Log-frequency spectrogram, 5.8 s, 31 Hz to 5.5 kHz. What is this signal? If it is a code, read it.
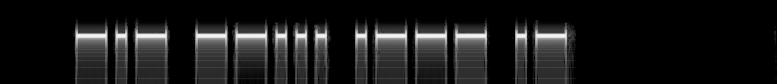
Morse code, heard as a keyed tone, about 16 wpm, 600 Hz. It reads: K7JA
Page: Kaldesignaler 16 wpm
